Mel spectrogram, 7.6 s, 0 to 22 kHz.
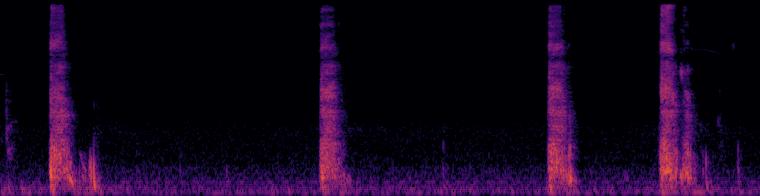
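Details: An animal has a coughing fit recorded July 26: four sharp, explosive bursts spaced a few seconds apart.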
